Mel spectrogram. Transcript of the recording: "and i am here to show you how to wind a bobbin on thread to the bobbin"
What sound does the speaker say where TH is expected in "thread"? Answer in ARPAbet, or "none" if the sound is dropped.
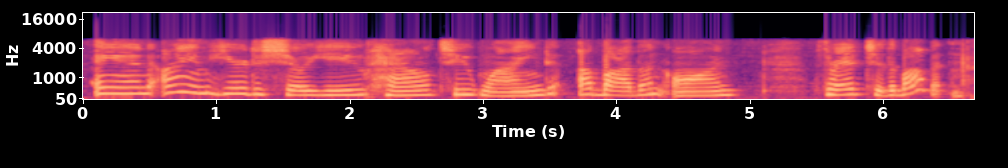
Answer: TH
